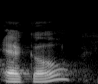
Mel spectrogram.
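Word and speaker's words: Echo (ἔχω): E-C-H long O. Echo.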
